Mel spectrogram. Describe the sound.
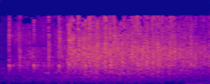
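Applause breaks out in the German Bundestag for statements by Angela Merkel. Scattered claps quickly swell into dense, sustained clapping that slowly eases off.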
